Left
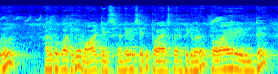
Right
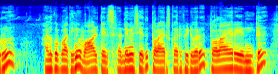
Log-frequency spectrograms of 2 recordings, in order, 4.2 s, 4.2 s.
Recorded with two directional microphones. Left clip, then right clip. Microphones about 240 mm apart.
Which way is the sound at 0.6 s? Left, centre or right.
Right.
